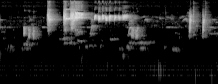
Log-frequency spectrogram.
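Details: A brief teler phrase by a Cililin orange-headed thrush fresh from moult: low chirps, a loud burst of high whistles into a trilled run, then silence and two sharp closing notes.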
